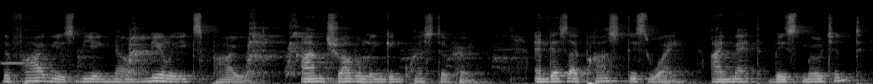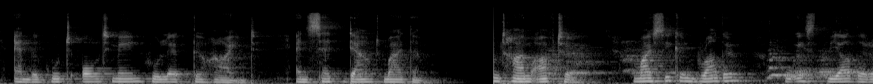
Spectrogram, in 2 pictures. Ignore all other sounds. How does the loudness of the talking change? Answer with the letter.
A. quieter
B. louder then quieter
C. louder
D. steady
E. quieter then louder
D.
